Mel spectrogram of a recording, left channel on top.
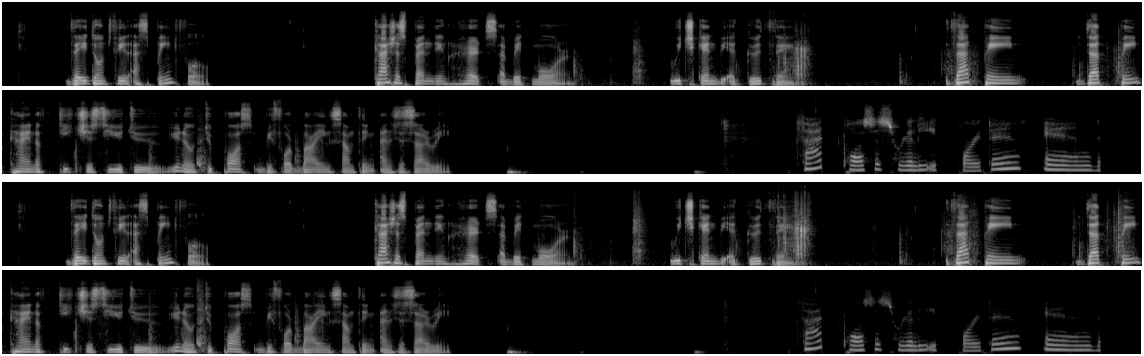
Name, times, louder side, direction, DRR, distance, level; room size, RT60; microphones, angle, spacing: voice 1, 0.6-2.1 3.7-5.7 6.7-8.0 9.4-10.2 10.7-15.9 16.5-16.6, equal, ahead, 7.5 m, -28 dB
sound 1, 5.1-10.1 10.4-14.9, right 6 dB, 60° right, 4.7 m, -42 dB
voice 2, 19.3-22.4, left 4 dB, 75° left, 7.2 m, -36 dB
open air
head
